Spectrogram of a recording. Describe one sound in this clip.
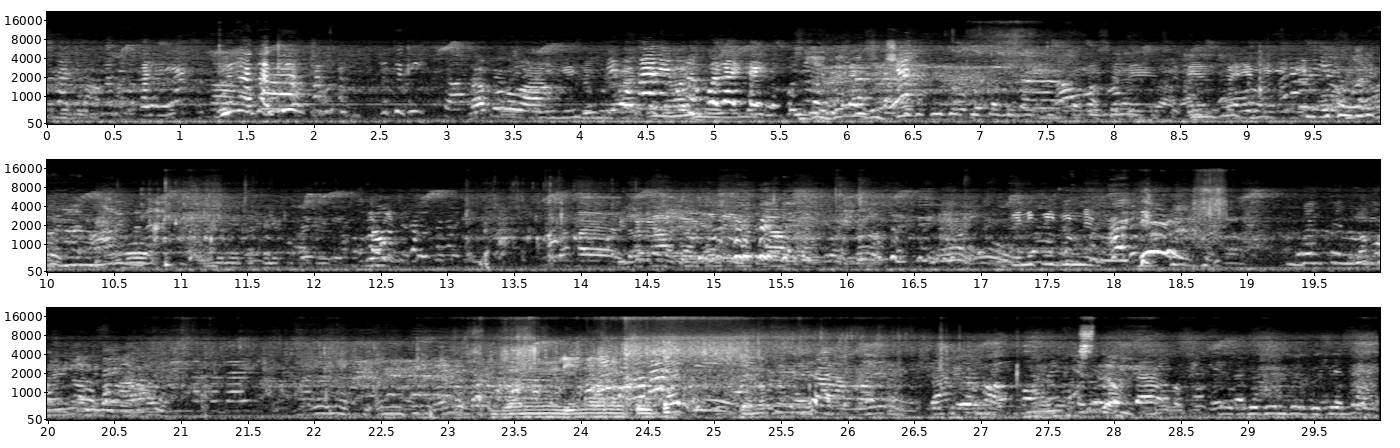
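Children's voices chatter and call out close by, outdoors.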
